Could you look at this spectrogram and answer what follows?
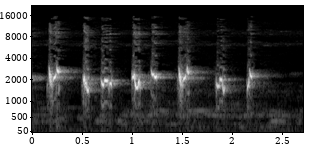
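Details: Brief burst of sooty-headed bulbul ropel song at daybreak, used to encourage other bulbuls to sing: eight crisp, bubbly notes in quick succession, spacing widening toward the end before falling silent.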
